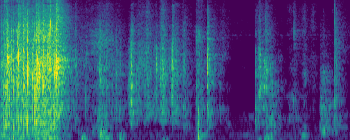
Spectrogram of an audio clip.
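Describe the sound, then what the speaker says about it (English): Tarot cards are shuffled close up, a dense riffle at the start followed by scattered soft slaps and flicks of cards with brief pauses, and no speech. "One more to shuffle, sorry."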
